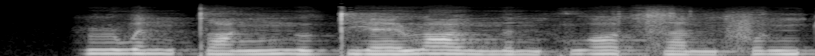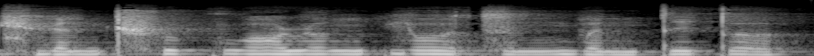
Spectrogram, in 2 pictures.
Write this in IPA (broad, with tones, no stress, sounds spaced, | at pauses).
ɻ w ə˥˩ n t̪ ɑ˧˥ ŋ n̪ u˨˩ t̪ j ɛ˧˥ ɻ ɑ˥˩ ʊ̯ n̪ ə˨˩ n k w ɔ˥˩ t͡s a˨˩ n f ɤ˥ ŋ t͡ɕʰ ɥ ɛ˧˥ n ʈ͡ʂʰ u˥ k w ɔ˥ ɻ ɤ˥ ŋ p j o˥˩ ʊ̯ t͡s ə˧˥ n m w ə˨˩ n t̪ i˥ t̪ ɤ˥˩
